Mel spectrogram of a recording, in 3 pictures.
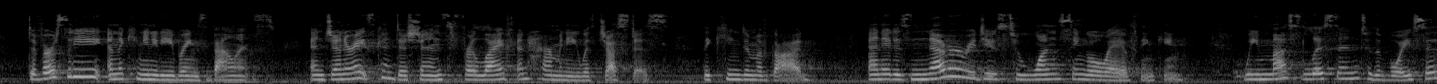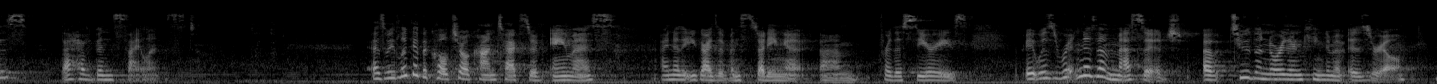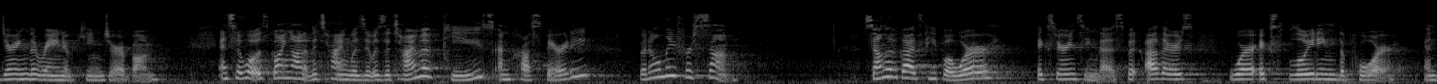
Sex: female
